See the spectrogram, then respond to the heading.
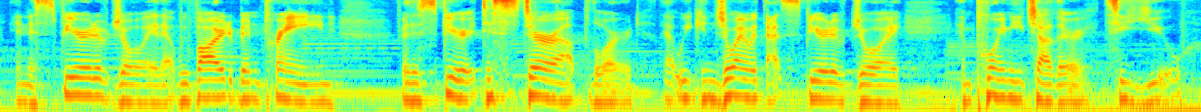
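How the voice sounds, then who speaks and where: Clear music runs in the background. Over it, a woman talks at a moderate speed. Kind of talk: prayer and scripture reading. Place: stage. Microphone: handheld.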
